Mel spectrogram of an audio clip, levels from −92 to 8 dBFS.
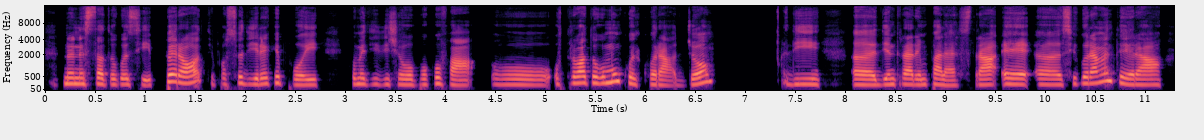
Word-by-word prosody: non 225 -1 +2
è 220 - +1
stato 210 -2 +1
così. 200 -3 -3
Però 270 -4 +5
ti 215 - -21
posso 215 +5 -4
dire 210 -1 -1
che 255 +2 -1
poi 190 -3 -2 0.3
come 215 0 -3
ti 210 +1 -13
dicevo 195 -1 -3
poco 200 +4 -3
fa, 185 -4 +1 0.2
ho 195 -2 -4
ho 215 - -10
trovato 250 0 +3
comunque 270 +1 +2
il - - -8
coraggio 200 - +1 0.8
di 210 0 -3 0.3
ehm, 195 -1 +4
di 200 +2 -2
entrare 205 -1 +1
in 195 - -3
palestra 195 0 +1
e, 210 -1 +2
uhm, 200 -1 0
sicuramente 245 - +1
era, 195 -1 +2
205 Hz, 165 wpm, -22 LUFS, 195-225 Hz, 0.8 s, Però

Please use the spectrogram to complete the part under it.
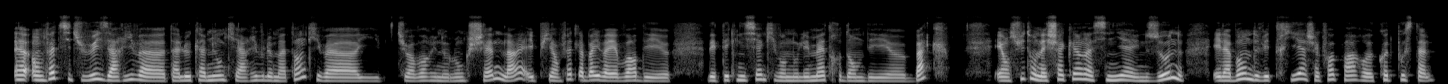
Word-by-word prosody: Heu, 220 0 +7
en 205 -1 +3
fait, 275 +4 +3
si 240 - -1
tu 195 -2 -4
veux, 215 - +2
ils 225 -6 +2
arrivent, 200 +5 +1
heu, 170 -3 +3
tu - - -4
as 175 - +2
le 185 +1 +3
camion 195 +2 0
qui 195 -2 -6
arrive 175 +4 -2
le 185 - -1
matin 160 - -1
qui 225 -12 -6
va 165 -2 +2
i 160 -1 -9
tu - - -5
vas 170 - 0
avoir 175 +2 -3
une 170 -2 -5
longue 170 +2 -7
chaîne, 205 +7 +1
là 175 -1 +2
et 175 - -1
puis, 180 - -4
en 175 - 0
fait, 235 +8 -5
là-bas, 200 +1 +2
il - - +4
va 180 -2 +3
y - - +5
avoir 180 +3 +1
des, 165 -3 -3
heu, 155 - -6 0.4
des 180 - +2
techniciens 195 +4 -1
qui 205 - -8
vont 175 -1 -1
nous 175 0 -1
les 175 +1 -1
mettre 195 +1 0
dans 170 -2 -2
des, 160 -1 -4
heu, 155 0 -4
bacs 145 - 0 0.5
et 175 - +3
ensuite, 245 +10 -2
on 235 - +4
est 185 - +6
chacun 230 +5 +3
assigné 205 -1 +1
à 195 - +1
une 170 -1 -4
zone 225 - +3 0.3
et 180 - +2
là-bas, 180 +7 +4
on 260 - +3
devait 195 -5 +1
trier 220 +5 -2
à 250 - 0
chaque 185 -5 -3
fois 230 +1 -1
par, 205 -4 -1
heu, 170 - +1
code 210 +4 -3
postal 195 -4 -2
185 Hz, 290 wpm, -22 LUFS, 170-210 Hz, 0.5 s, Heu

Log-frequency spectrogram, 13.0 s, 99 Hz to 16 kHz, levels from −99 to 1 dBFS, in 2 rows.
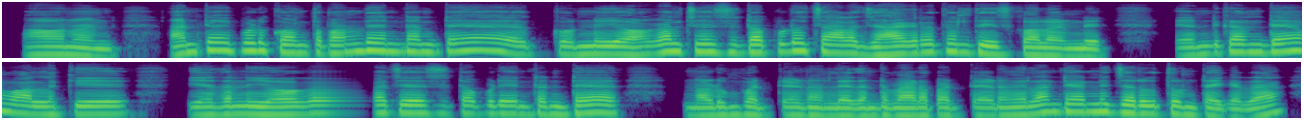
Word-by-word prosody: అవునండి. 135 -5 0 0.3
అంటే 180 +7 0
ఇప్పుడు 200 0 +1
కొంతమంది 165 +3 +1
ఏంటంటే, 185 -1 -1 0.5
కొన్ని 145 +1 +1
యోగాలు 160 +7 +2
చేసేటప్పుడు 175 +1 +1
చాలా 165 -1 +3
జాగ్రత్తలు 170 +5 +1
తీసుకోవాలండి. 130 -5 +1 0.5
ఎందుకంటే, 175 +4 0 0.2
వాళ్ళకి 150 -1 +1 0.6
ఏదన్నా 145 +1 0
యోగ 145 +1 +2 0.5
చేసేటప్పుడు 155 -1 -1
ఏంటంటే, 145 +1 -1 0.5
నడుము 135 +2 -1
పట్టేయడం 135 -1 -2
లేదంటే, 125 +1 0
మెడ 125 0 +3
పట్టేయడం, 130 +1 -3
ఇలాంటియన్నీ 180 +2 +1
జరుగుతుంటాయి 150 -6 +1
కదా! 125 +6 +1
150 Hz, 115 wpm, -25 LUFS, 135-170 Hz, 0.6 s, చాలా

